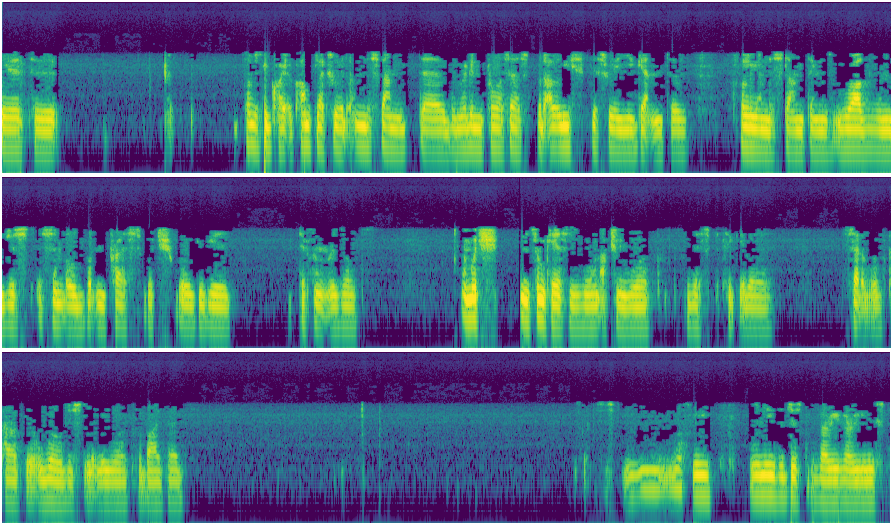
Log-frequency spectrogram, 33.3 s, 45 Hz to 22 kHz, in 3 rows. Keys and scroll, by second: 2.3 super+d.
